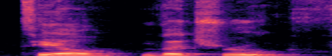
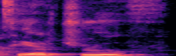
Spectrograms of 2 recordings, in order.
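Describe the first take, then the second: First: "Tell the truth" very slow, each word set apart and weighted; slow emphatic repeat. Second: Said in the usual way. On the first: Shown as a demonstration. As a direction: lay "Tell the truth" down slowly like a final word.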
